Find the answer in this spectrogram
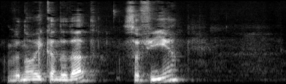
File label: dialogue, Ukrainian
